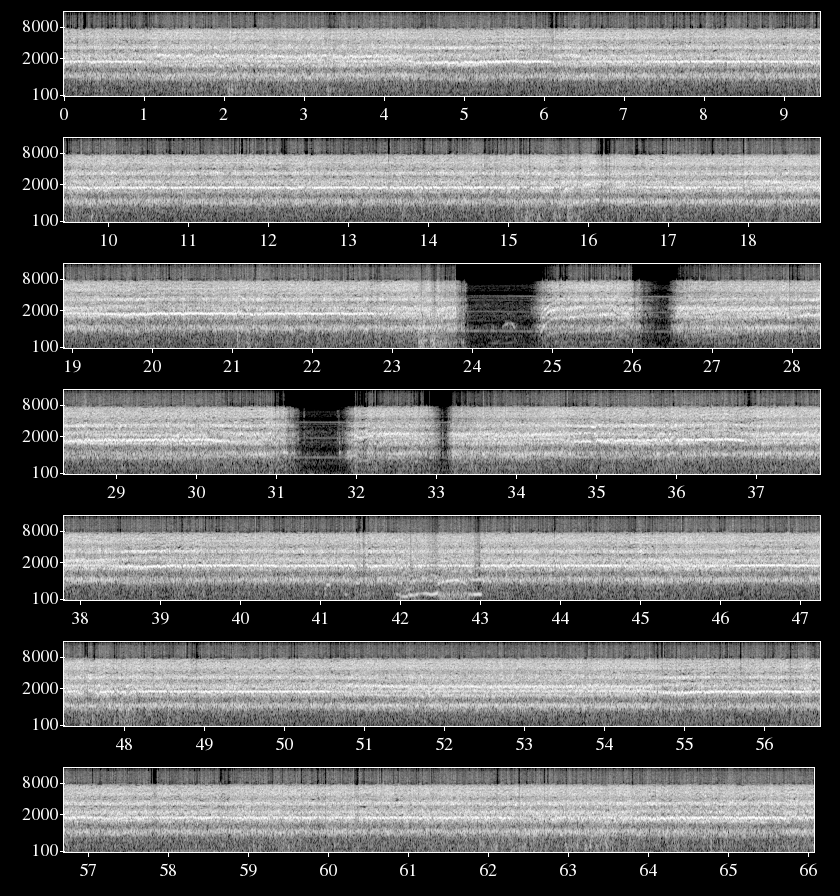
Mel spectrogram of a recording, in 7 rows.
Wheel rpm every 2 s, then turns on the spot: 230, 210, 220, 230, 240, 230, 230, 230, 240, 230, 230, 200, 90, 140, 210, 140, 120, 210, 220, 230, 230, 230, 230, 240, 230, 220, 210, 230, 230, 230, 230, 230, 220.
none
